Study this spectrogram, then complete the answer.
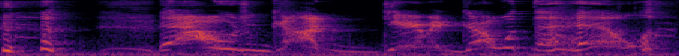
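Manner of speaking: high, loud laughing yell of pain; pained shout. Acted. Junpei hitting the floor, shouting in laughing pain. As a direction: yelp and curse through laughter. Junpei falls from bed, voiced.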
